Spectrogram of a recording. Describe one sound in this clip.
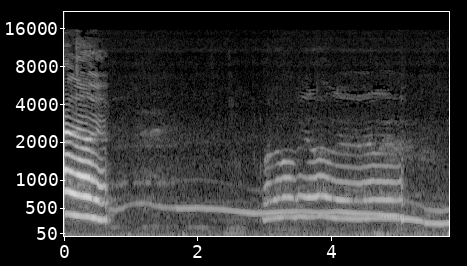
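Cats yowl in long, drawn-out wails close by.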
